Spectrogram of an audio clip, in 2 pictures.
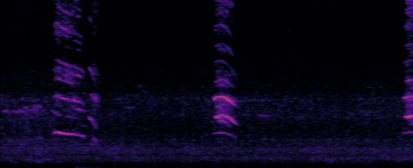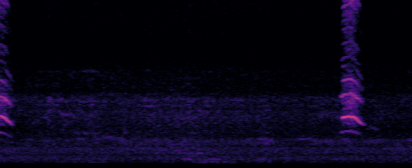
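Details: Gull calls: four short, harmonic, slightly downslurred cries spaced irregularly about every one and a half to three seconds over steady broadband background noise.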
